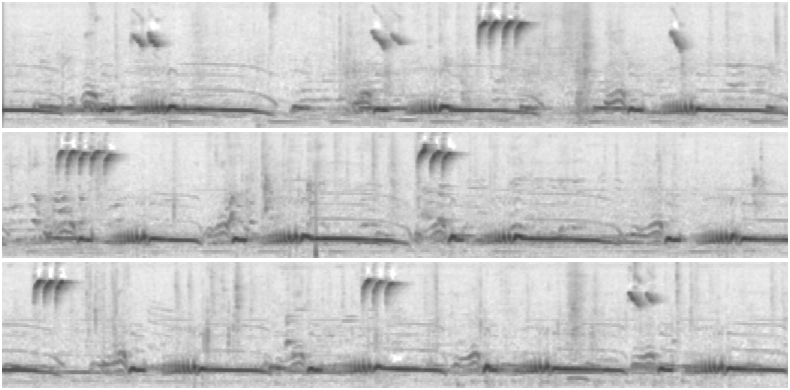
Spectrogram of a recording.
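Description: Burung puter (domesticated Barbary dove) cooing over and over, one falling cooing phrase about every two seconds, the steady non-stop calling of a 'gacor' dove. A higher-pitched bird gives short chirps every few seconds.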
